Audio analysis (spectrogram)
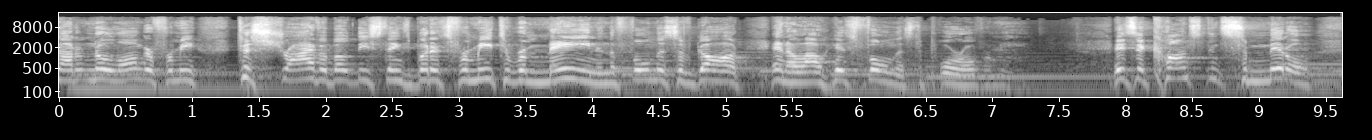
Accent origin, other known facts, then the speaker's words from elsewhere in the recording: Canada; Listen, as a Canadian, I'm looking at the United States right now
